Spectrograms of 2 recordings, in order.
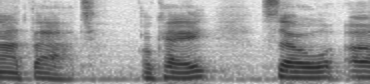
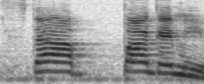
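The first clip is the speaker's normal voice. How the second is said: annoyed; 11 semitones higher, 4 dB louder than usual. Retold or imitated. Irritated person on the phone.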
